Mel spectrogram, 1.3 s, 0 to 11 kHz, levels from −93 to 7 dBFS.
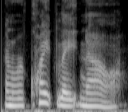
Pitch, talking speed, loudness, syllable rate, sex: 205 Hz, 235 wpm, -17 LUFS, 6.0 syllables/s, female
